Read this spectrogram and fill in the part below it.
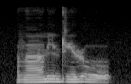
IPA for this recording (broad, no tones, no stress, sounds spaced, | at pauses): v ã ɽ ĩ ɖ e ɭ o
